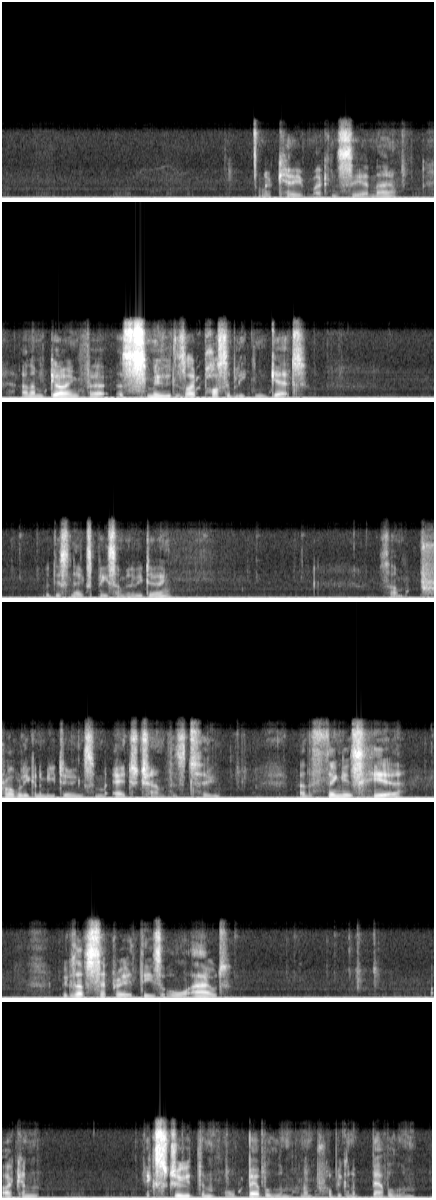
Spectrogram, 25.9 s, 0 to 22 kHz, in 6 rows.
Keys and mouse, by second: 0.0-2.6 alt+middle drag, 3.5 middle click, 4.6 alt+middle click, 7.0-8.1 alt+middle drag, 9.6 ctrl+click, 12.8 ctrl+click, 15.1 middle click, 16.6 ctrl+click, 17.0 ctrl+click, 18.1 ctrl+click, 18.6 ctrl+click, 19.0 ctrl+click, 21.5 alt+middle click, 22.5-23.5 alt+middle drag, 23.6 middle click, 24.5 alt+middle click.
